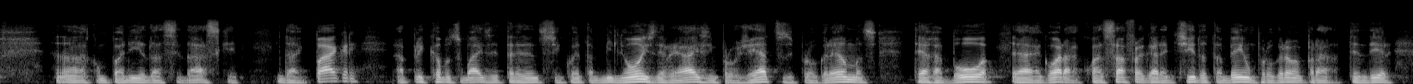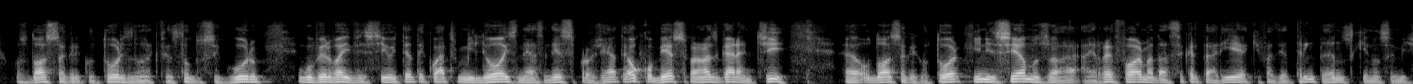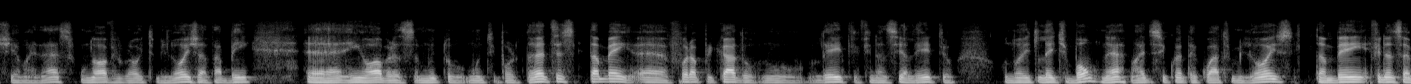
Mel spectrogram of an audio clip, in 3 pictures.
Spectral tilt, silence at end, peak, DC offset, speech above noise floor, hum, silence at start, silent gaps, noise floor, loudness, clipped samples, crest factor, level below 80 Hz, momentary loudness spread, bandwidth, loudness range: -7 dB/octave; 0 s; -2 dBFS; under 0.1%; 23 dB; none; 0 s; none; -42 dBFS; -20 LUFS; under 0.1%; 16 dB; -46 dBFS; 11 LU; 8.4 kHz; 5 LU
